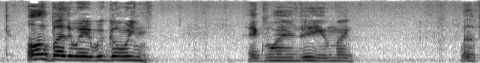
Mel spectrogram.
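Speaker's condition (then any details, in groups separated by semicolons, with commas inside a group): Speech impediment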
